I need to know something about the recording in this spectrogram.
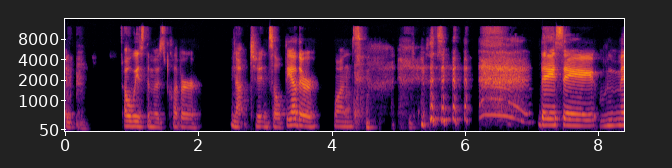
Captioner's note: laughter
